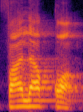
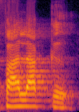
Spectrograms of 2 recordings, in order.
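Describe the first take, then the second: First: The final consonant bounces with an o-like vowel. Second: The final consonant bounces with an e-like vowel. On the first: The speaker calls it right. "pantulnya menjadi vokal o" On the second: The speaker calls it wrong.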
